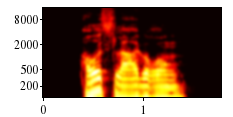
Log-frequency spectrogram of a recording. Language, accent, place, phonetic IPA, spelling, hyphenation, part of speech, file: German, Germany, Berlin, [ˈʔaʊ̯slaːɡəʁʊŋ], Auslagerung, Aus‧la‧ge‧rung, noun, De-Auslagerung.ogg
- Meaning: outsourcing (transfer business)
